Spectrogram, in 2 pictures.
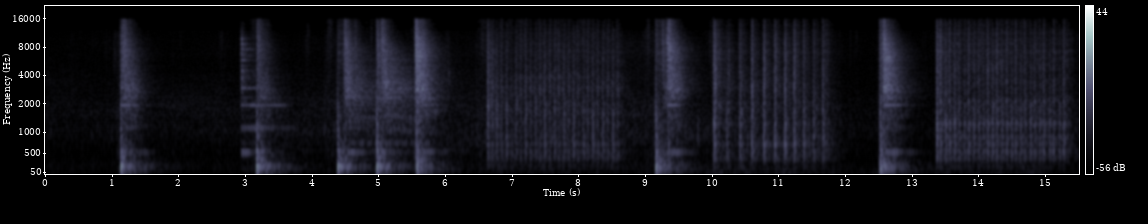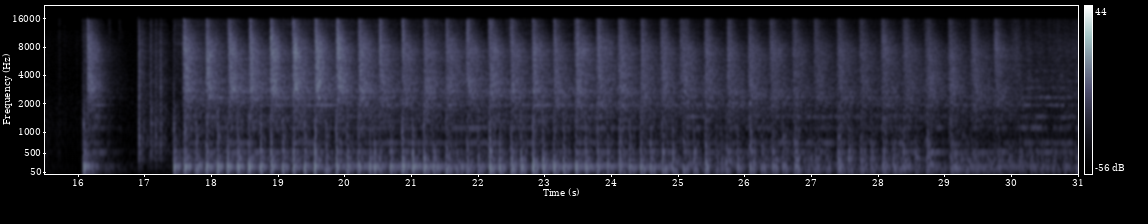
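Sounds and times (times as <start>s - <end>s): drum strikes and rolls: 1.1s - 1.6s, 3.0s - 3.6s, 4.4s - 6.0s, 6.6s - 11.8s, 12.5s - 15.4s, 16.1s - 31.0s
cymbals crashing: 17.6s - 31.0s.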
